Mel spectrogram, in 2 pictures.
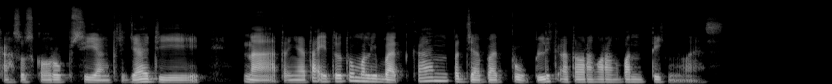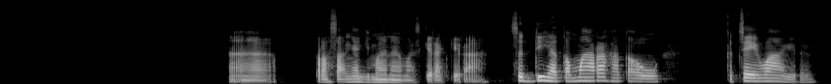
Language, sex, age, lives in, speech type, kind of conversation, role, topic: Indonesian, male, 40-44, Indonesia, conversation, unstructured, none, Apa pendapat kamu tentang korupsi yang masih terjadi di beberapa lembaga?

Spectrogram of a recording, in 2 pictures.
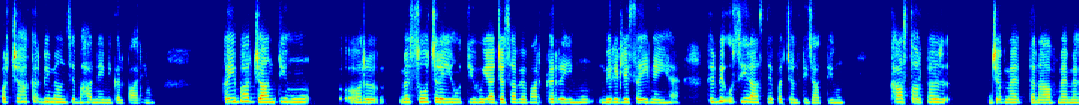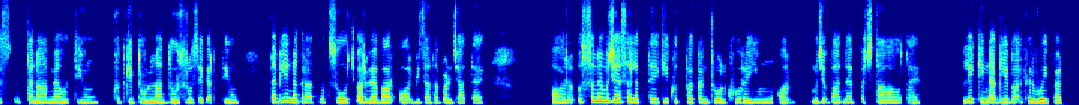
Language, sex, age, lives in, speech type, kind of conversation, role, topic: Hindi, female, 20-24, India, conversation, advice, user, मैं नकारात्मक पैटर्न तोड़ते हुए नए व्यवहार कैसे अपनाऊँ?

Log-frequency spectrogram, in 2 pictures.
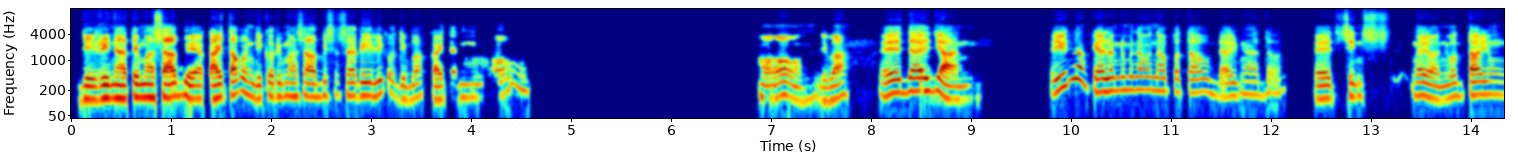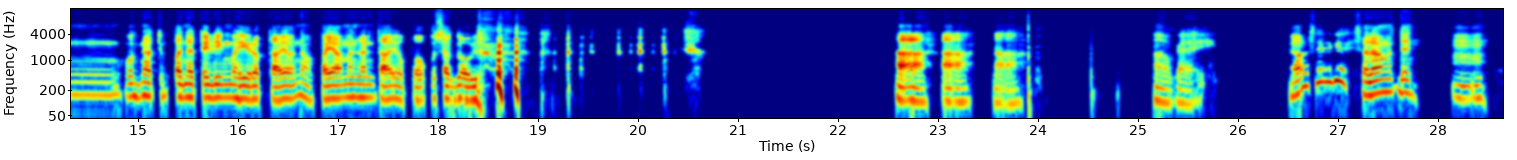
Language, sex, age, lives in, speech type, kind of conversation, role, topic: Filipino, male, 40-44, Philippines, conversation, unstructured, none, Ano ang masasabi mo tungkol sa hindi patas na pagtrato sa mga mahihirap?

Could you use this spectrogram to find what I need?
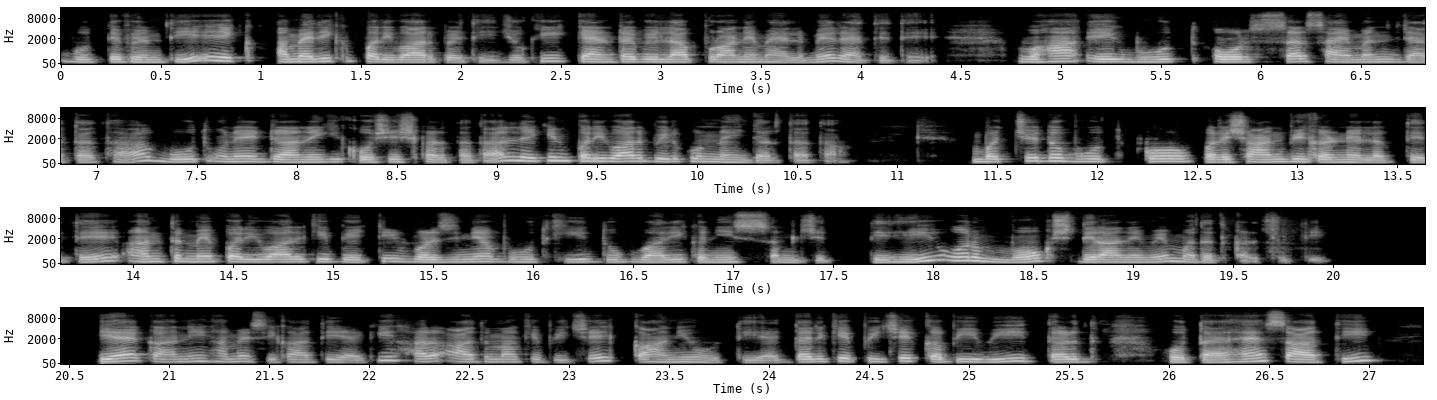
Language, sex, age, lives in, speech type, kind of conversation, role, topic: Hindi, male, 20-24, India, conversation, unstructured, none, किताबें पढ़ना और फिल्में देखना—इन दोनों में से आप क्या चुनेंगे?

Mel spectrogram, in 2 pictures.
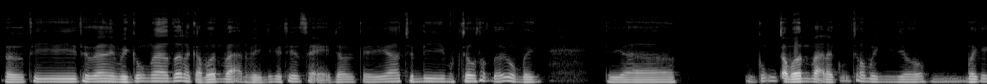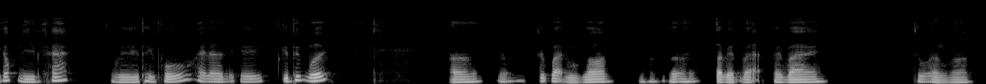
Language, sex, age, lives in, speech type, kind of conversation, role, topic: Vietnamese, male, 25-29, Vietnam, conversation, unstructured, none, Bạn muốn đi đâu nếu có thể đi ngay bây giờ?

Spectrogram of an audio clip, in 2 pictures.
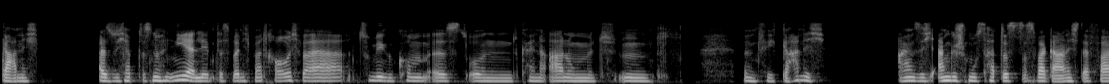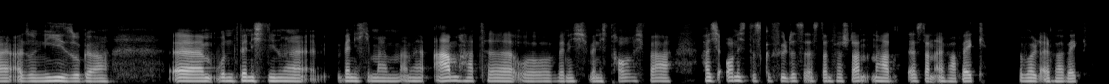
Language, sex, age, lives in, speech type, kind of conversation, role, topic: German, female, 20-24, Germany, conversation, unstructured, none, Wie reagieren Haustiere auf menschliche Emotionen?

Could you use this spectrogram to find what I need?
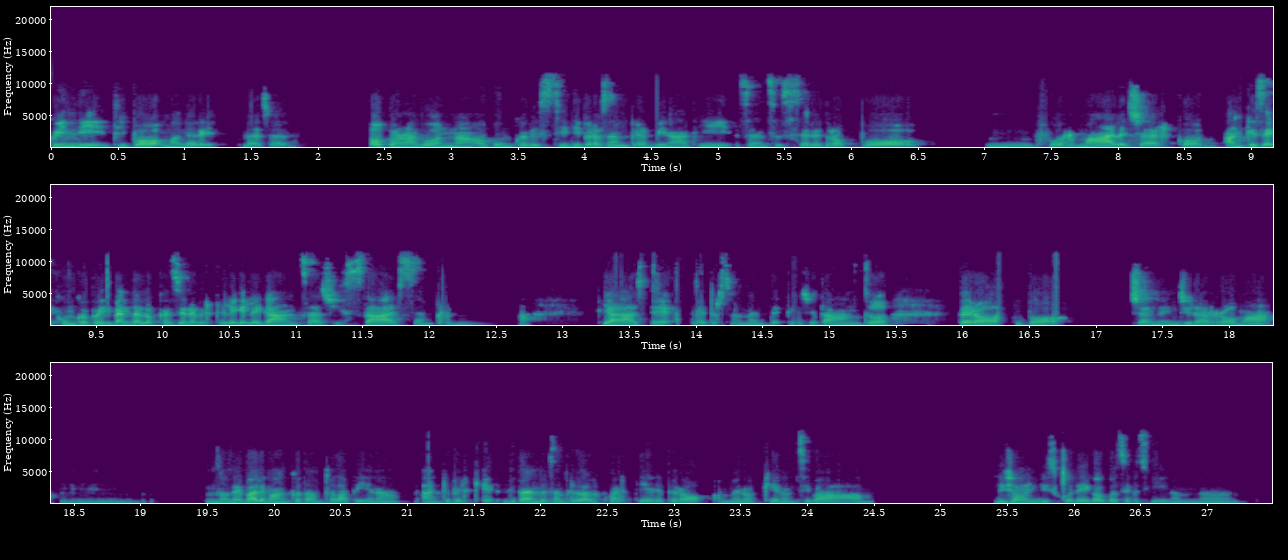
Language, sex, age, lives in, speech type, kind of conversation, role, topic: Italian, female, 20-24, Italy, conversation, unstructured, none, Come descriveresti il tuo stile personale?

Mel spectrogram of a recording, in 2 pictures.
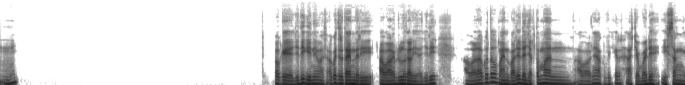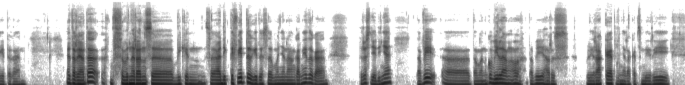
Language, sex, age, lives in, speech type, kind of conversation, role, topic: Indonesian, male, 45-49, Indonesia, conversation, advice, user, Bagaimana pengalamanmu dengan belanja impulsif yang merusak keuanganmu?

